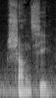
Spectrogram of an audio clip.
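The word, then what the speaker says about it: Shang-Chi: coming in at number 34 spot we have shang chi it's shanxi okay so that's how you pronounce it so this is actually like the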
